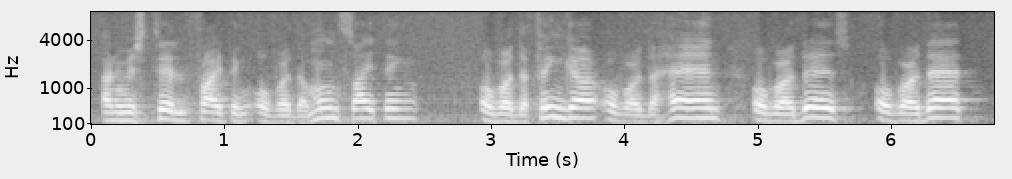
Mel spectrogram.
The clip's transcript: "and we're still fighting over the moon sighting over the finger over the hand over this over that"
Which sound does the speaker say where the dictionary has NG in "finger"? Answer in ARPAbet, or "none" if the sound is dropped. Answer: NG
